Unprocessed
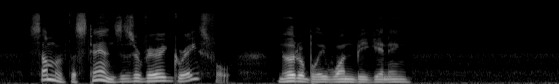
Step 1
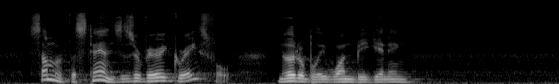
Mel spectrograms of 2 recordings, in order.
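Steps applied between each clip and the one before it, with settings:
rectangular room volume 2,800 cubic metres, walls furnished, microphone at 0.34 metres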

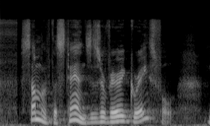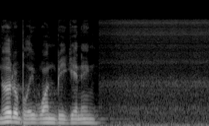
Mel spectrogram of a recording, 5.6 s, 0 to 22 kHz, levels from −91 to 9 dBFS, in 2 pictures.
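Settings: upward compression, threshold −42 dBFS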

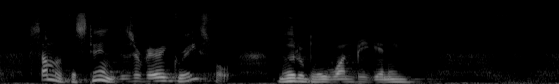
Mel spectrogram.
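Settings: phaser with staggered stages 0.92 Hz
level −5 dB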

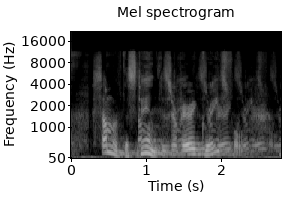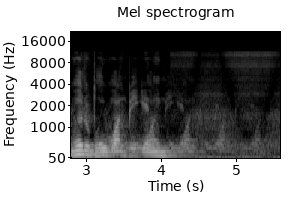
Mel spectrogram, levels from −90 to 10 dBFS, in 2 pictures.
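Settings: echo with a time of its own for lows and highs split 340 Hz, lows 150 ms, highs 470 ms, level −13 dB
level +6 dB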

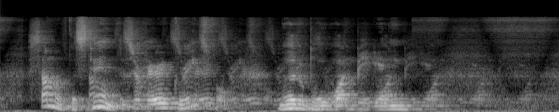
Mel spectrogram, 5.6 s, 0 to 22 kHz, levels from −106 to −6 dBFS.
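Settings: reverb whose tail is shaped and stops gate 170 ms falling, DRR 4 dB
level −7 dB

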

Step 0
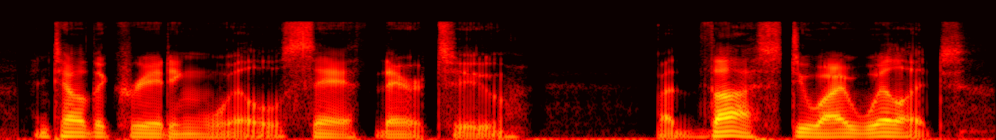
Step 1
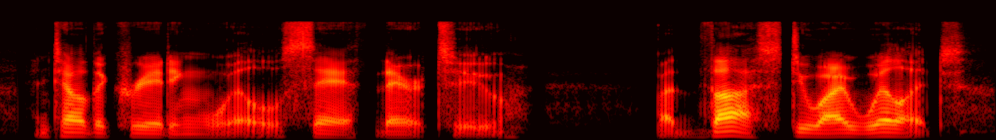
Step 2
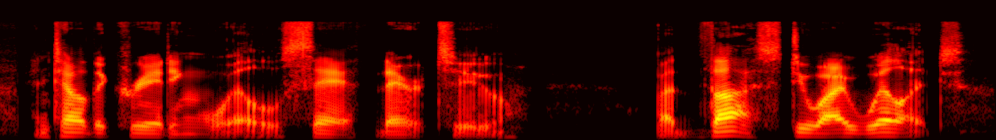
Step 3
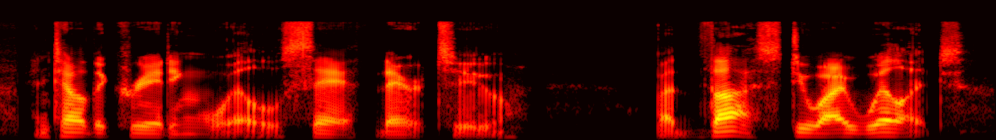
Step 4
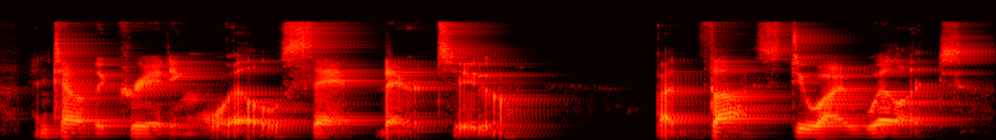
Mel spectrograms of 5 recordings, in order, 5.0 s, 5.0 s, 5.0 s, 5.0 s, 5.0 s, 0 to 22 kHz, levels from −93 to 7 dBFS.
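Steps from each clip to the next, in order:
high-pass filter 720 Hz 12 dB per octave
reverb reduction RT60 1.1 s; level +6 dB
no processing that can be heard
downward compressor 6 to 1, threshold −34 dBFS, peak gain reduction 19 dB; tuned comb filter 51 Hz, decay 0.66 s, harmonics all, mix 70%; level +8.5 dB

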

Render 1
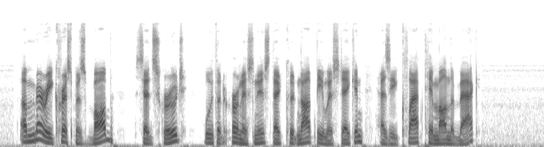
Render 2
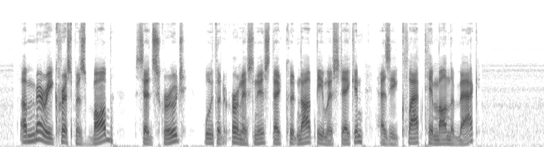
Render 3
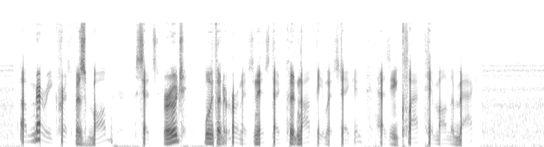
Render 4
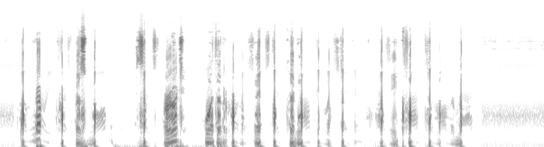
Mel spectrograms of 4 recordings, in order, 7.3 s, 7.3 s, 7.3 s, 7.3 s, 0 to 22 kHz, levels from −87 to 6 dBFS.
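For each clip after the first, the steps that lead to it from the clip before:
RIAA equalisation recording
gate with flip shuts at −14 dBFS, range −34 dB; level −5 dB
spectral magnitudes quantised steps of 30 dB; harmonic generator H 8 −22 dB, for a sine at −14.5 dBFS; drawn EQ curve 140 Hz 0 dB, 280 Hz −21 dB, 860 Hz +11 dB, 1,500 Hz −11 dB, 2,100 Hz −20 dB, 3,500 Hz −3 dB, 6,700 Hz +12 dB, 11,000 Hz −11 dB

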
